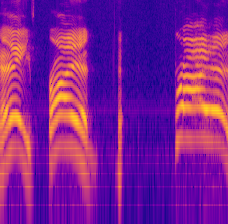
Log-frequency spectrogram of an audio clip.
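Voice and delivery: put-on hollering across, pitched very high. Retelling calling to someone across escalators: retelling own yell. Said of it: "I yelled at him from one escalator to the other".

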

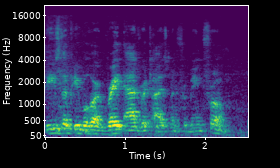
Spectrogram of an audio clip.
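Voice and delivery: sarcastic, ironic, tongue-in-cheek tone. Repeating an earlier remark to listeners who missed it: sarcastic, said with a wink. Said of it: "I'll say it again with a wink".

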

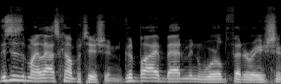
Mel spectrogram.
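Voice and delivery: ordinary talk

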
